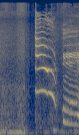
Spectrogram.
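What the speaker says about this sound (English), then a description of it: "That's a kitten." Recorded kitten meows come in two loud, close, high-pitched cries, the first a long falling mew and the second starting just after it, following a brief low murmur.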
